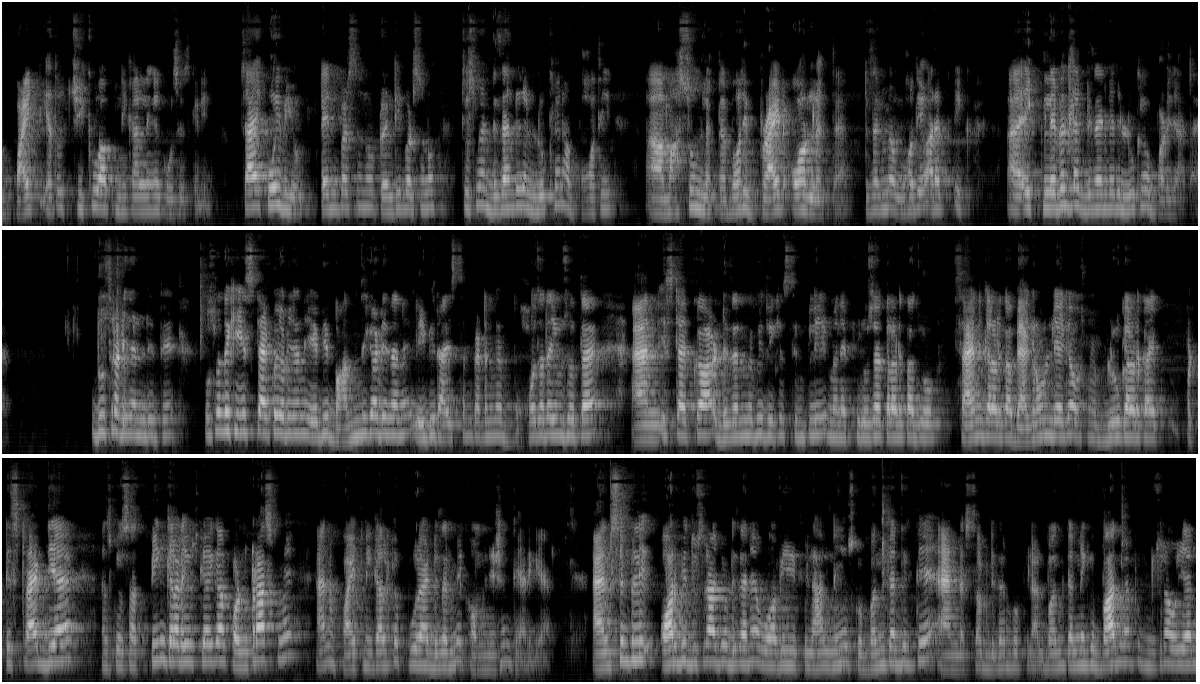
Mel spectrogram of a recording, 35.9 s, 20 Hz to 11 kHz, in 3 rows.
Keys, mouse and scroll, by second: 13.0 ctrl+shift+Tab, 30.0 ctrl+shift+Tab, 32.7 ctrl+alt+w, 33.7 click, 35.0 ctrl+o.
